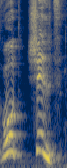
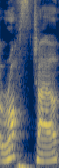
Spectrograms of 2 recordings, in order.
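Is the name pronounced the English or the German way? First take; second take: German; English. First: It is pronounced with a German-style pronunciation. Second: It is pronounced with an English-style pronunciation. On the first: It means red shield. The speaker calls it right. "no, it's Rothschild. It's Red Shield" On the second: Other people say it this way. The speaker calls it wrong. "Every time I hear somebody say uh"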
